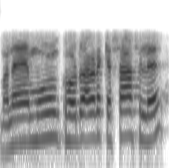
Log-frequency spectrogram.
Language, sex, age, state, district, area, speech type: Assamese, male, 18-30, Assam, Golaghat, urban, conversation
